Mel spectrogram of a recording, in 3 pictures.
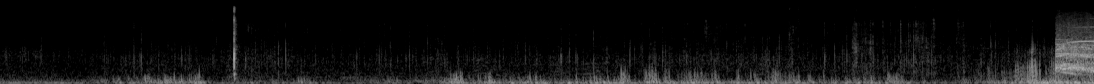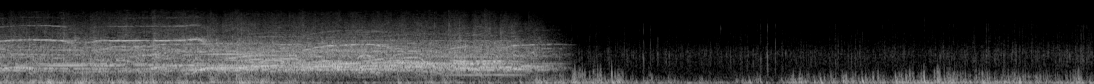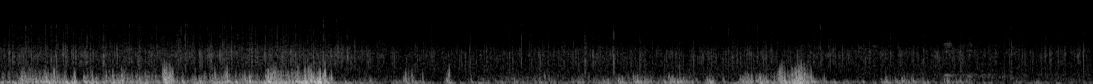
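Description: Wind buffeting the microphone in low, uneven rumbles, with a single sharp click about two seconds in. About ten seconds in, a loud burst of many overlapping voices cuts in and stops abruptly some six seconds later.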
